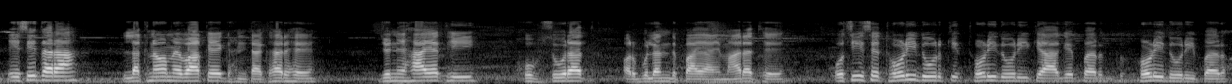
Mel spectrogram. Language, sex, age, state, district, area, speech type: Urdu, male, 30-45, Uttar Pradesh, Lucknow, rural, spontaneous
